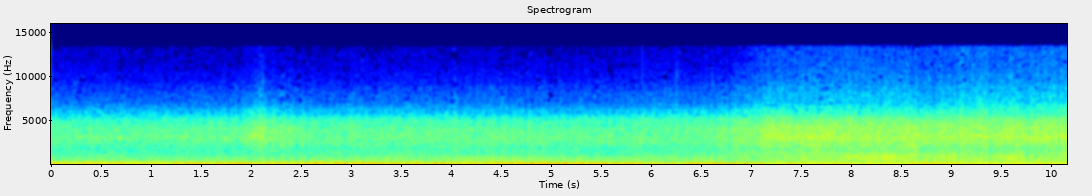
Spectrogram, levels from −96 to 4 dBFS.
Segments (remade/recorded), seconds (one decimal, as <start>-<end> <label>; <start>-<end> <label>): 0.0-5.6 remade; 5.6-6.7 recorded; 6.7-7.4 remade; 7.4-10.2 recorded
